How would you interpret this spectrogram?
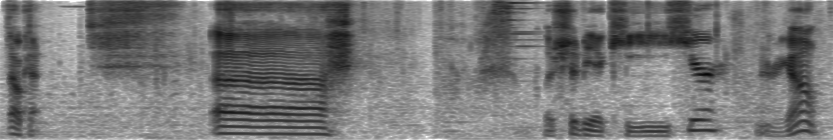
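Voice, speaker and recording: Male game streamer, creaky fry in the voice, unhurried pace, halting casual muttering, faint background noise. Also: medium pitch, very animated, a bit bright. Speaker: live streamer. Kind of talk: casual live gaming stream talk, thinking aloud.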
